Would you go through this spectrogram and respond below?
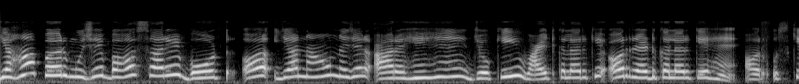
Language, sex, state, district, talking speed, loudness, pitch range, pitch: Hindi, female, Odisha, Sambalpur, 185 wpm, -14 LUFS, 300-385 Hz, 340 Hz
